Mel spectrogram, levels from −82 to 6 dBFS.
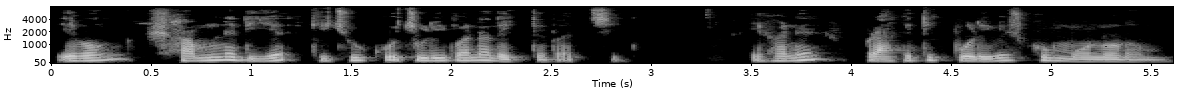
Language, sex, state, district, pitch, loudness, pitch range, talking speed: Bengali, male, West Bengal, Jhargram, 135 Hz, -18 LUFS, 120-150 Hz, 130 wpm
